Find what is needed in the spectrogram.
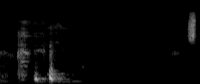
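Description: A man's short, breathy non-speech vocal sound in the first second, a throat-clearing or laughing grunt. Speech begins near the end.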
